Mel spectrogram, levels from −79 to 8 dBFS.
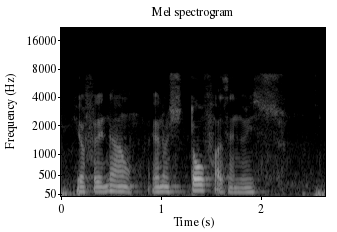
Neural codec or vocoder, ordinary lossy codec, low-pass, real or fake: codec, 16 kHz, 8 kbps, FunCodec, trained on Chinese and English, 25 frames a second; none; 7.2 kHz; fake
